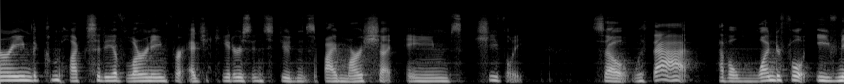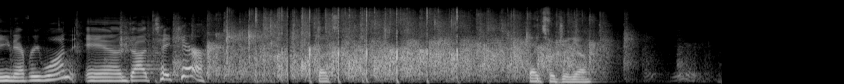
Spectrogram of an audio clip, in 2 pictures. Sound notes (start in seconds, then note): 9.6 applause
